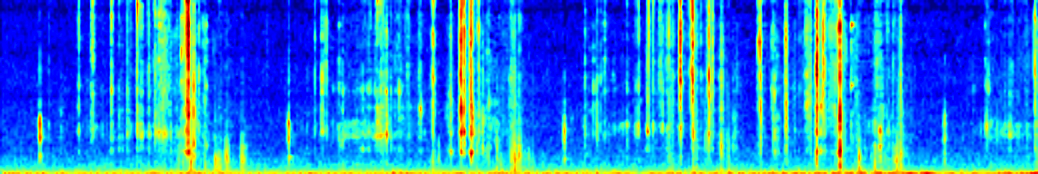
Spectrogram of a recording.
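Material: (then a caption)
Soap. A utility knife shaves the green striped coating off a solid oval bar of soap held in the hand, revealing the white soap beneath. Quiet, crisp scraping and cutting sounds come as a rapid run of bright, dry ticks and short rasps, with no ring, over a steady low hum.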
